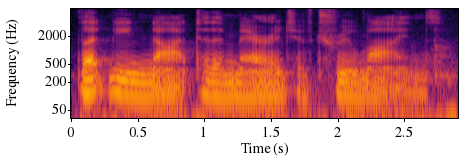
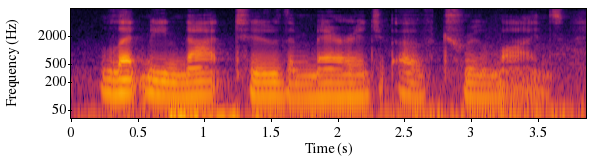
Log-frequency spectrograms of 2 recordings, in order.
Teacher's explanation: Now if we read the entire line, you'll hear that the caesura is tertiary. In other words, it happens after the 3rd syllable. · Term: tertiary caesura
